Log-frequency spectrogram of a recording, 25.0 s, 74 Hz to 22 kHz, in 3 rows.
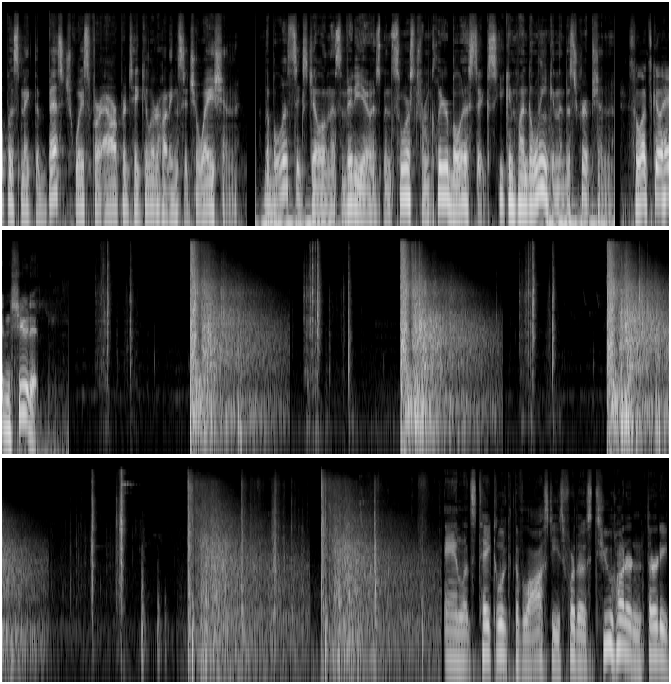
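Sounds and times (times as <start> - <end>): rifle shots with echo: 10.7 - 12.0, 13.3 - 14.6, 15.9 - 17.3, 19.0 - 22.2
rifle bolt clicks: 12.1 - 12.9, 14.1 - 15.4.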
